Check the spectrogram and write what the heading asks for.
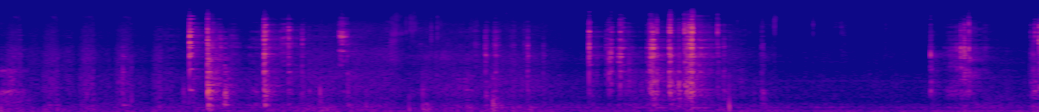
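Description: Light metallic clicks and clinks of a metal number plate and its mounting hardware being handled and fitted onto a motorcycle's front end, scattered, with the busiest run of clinks about halfway through.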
